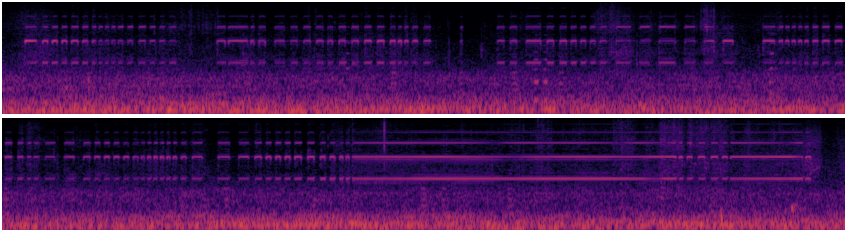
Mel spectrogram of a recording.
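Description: Handheld metal-detector pinpointer held in a dug hole, sounding a steady high tone with a few brief dropouts, which cuts off near the end: metal is right at the probe's tip.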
